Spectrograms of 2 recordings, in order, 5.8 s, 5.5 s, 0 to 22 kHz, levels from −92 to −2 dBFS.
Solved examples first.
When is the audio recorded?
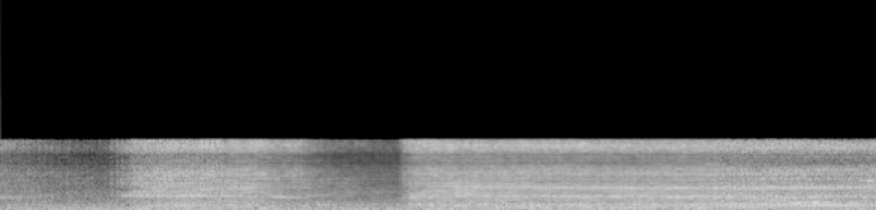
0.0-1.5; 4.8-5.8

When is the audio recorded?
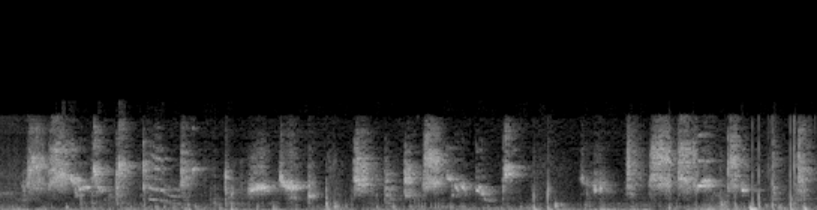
0.0-1.4; 2.1-3.8; 4.5-5.5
